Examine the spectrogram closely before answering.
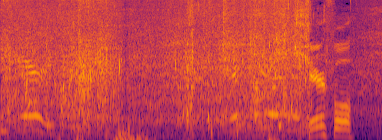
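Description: A child's hand splashes the water.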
